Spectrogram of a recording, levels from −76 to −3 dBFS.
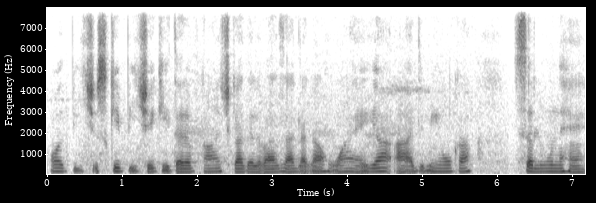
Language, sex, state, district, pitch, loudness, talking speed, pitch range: Hindi, female, Maharashtra, Chandrapur, 155 Hz, -29 LUFS, 135 wpm, 145-160 Hz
